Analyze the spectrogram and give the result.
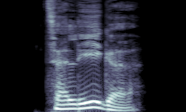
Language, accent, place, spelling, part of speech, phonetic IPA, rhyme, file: German, Germany, Berlin, zerlege, verb, [ˌt͡sɛɐ̯ˈleːɡə], -eːɡə, De-zerlege.ogg
- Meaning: inflection of zerlegen: 1. first-person singular present 2. first/third-person singular subjunctive I 3. singular imperative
